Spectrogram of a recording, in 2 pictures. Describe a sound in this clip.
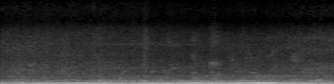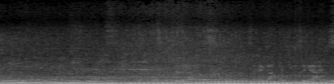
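Cars drive by.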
